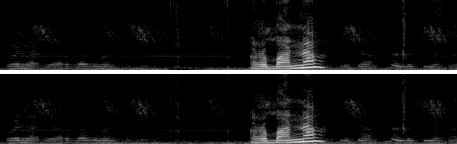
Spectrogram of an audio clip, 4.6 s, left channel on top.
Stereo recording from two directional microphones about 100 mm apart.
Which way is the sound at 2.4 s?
15° right (ahead or behind).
